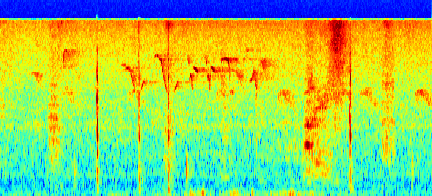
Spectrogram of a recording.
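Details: Honeybees at a large beehive being opened and split so the colonies raise their own queens; a steady low buzzing hum of many bees under sharp clicks and knocks of handling, with brief rustling.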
